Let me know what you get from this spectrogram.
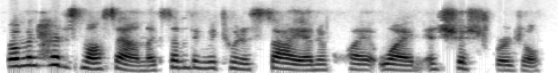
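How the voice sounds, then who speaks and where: A woman reading a story in an animated way, with giggly, casual asides. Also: mid-range voice, brisk, no room sound. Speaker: story reader. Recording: slightly dull, close dry recording.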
